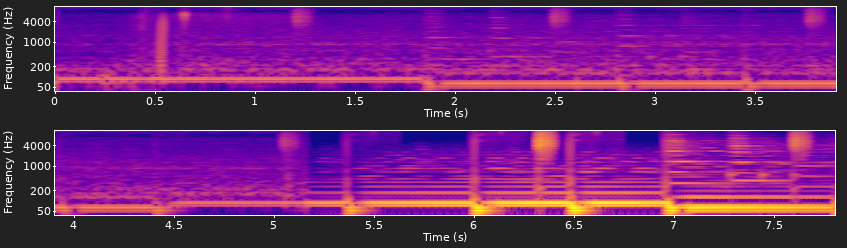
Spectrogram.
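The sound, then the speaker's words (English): Steady low rumble inside a car during an afternoon news report recorded in the car, the engine droning, a few sharp clicks and knocks, then the engine noise swells louder and more tonal in the last few seconds. “This afternoon report, Street Now News afternoon report within the car.”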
